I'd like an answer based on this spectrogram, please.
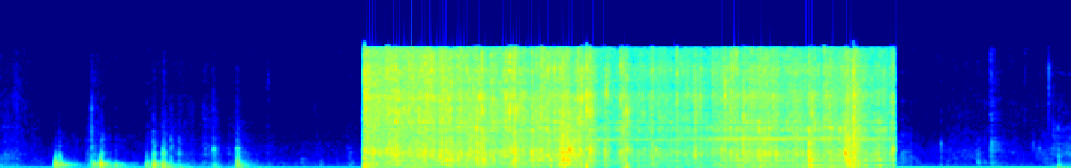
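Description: Small electric blade spice grinder running for about three and a half seconds, grinding whole spices (cinnamon, cumin, black peppercorns, cardamom seeds) to powder, then cutting off suddenly. A few light clicks come before it starts.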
